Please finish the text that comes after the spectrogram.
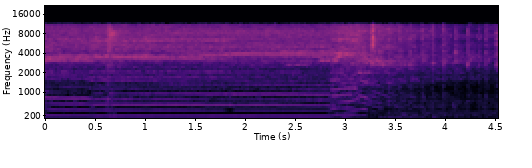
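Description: A video game chainsaw cuts tree branches, its engine holding a steady loud buzzing whine, then dropping in pitch and bogging as it bites into the wood, with no speech.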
